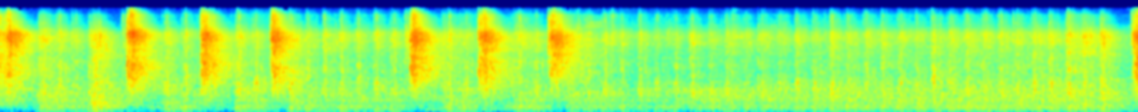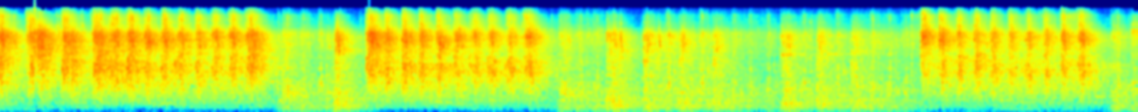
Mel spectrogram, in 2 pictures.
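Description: A group performing rhythmic body percussion: hand claps and thumps in unison. At first there are single strokes about once a second, then stretches of fast, dense clapping.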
